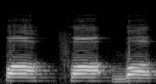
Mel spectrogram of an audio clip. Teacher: প, ফ, ব সবগুলোতে দুই ঠোঁটের সাহায্য লাগে। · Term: ওষ্ঠধ্বনি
